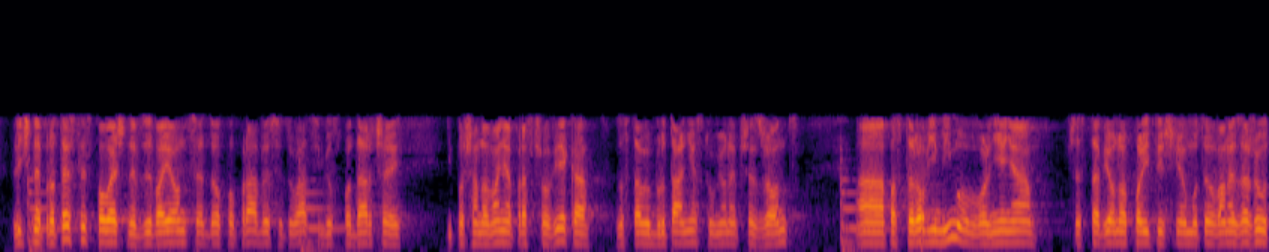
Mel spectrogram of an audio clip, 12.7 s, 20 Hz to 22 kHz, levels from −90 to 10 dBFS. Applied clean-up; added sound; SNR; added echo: none; Bowed string instrument; 20 dB; none.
